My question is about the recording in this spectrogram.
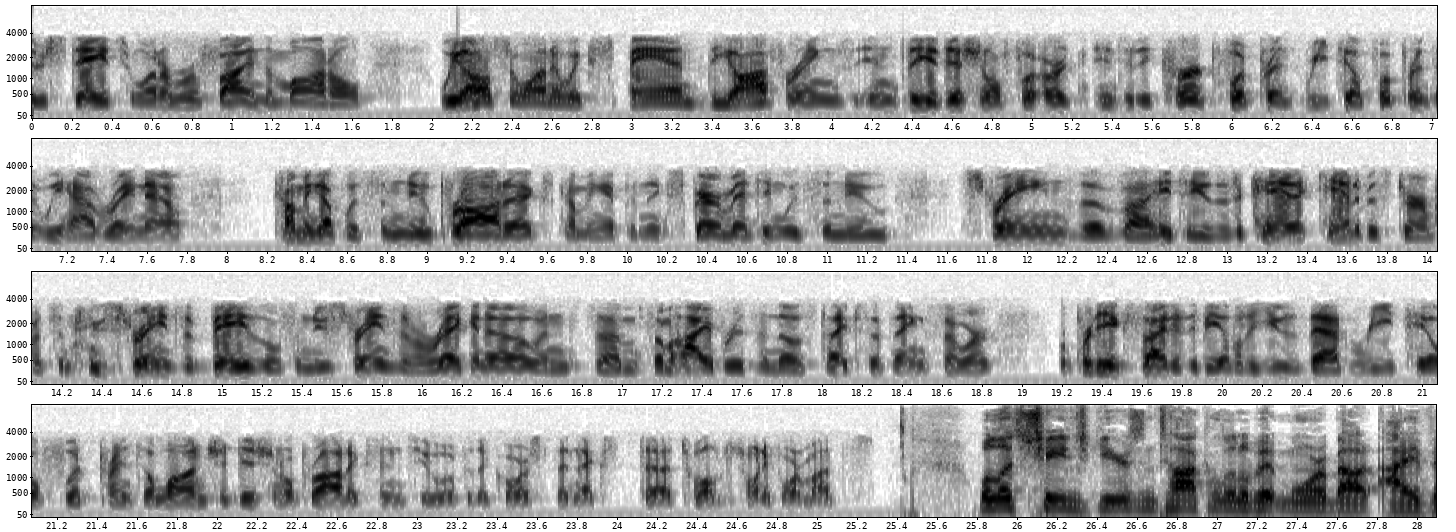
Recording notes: called in to SmallCapVoice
